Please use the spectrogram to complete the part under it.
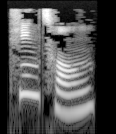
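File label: "听从", Mandarin Chinese; hsk; chinese-flashcards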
